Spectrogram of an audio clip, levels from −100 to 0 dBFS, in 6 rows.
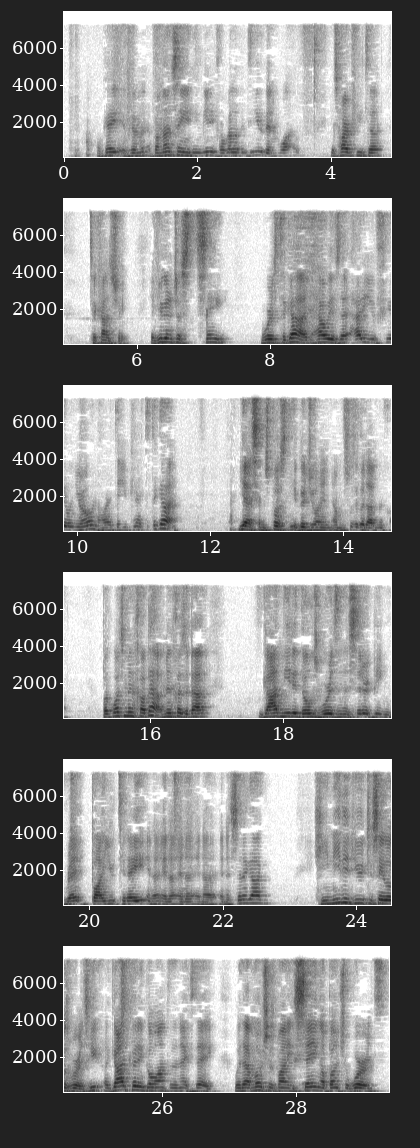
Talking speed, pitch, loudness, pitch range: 230 wpm, 170 Hz, -25 LUFS, 150-190 Hz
